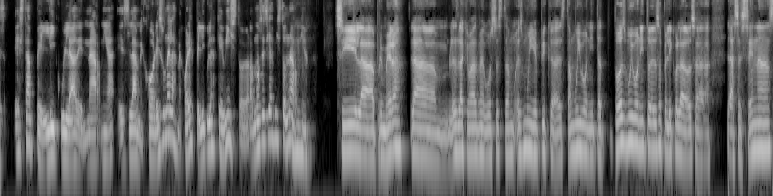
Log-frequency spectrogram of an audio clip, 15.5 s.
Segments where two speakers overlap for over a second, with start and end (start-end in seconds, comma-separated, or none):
none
